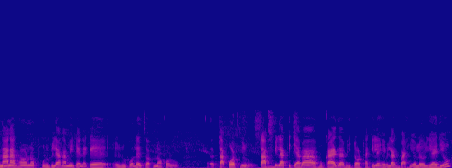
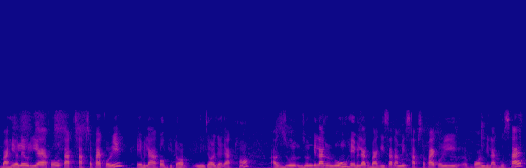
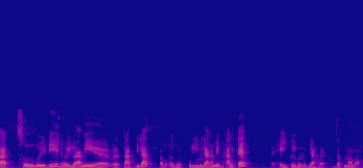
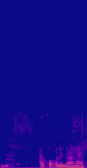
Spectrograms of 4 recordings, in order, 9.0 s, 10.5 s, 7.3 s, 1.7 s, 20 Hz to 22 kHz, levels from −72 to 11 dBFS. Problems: constant background noise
